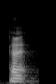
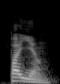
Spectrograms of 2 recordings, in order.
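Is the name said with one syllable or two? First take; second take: One; Two. First: The name is said with one syllable. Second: The name is said with two syllables. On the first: This is how the French say it today. The speaker calls it right. "Uma sílaba só" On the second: This is the easier Brazilian way to say it. The speaker calls it wrong. "Aqui no Brasil a gente insiste em escrever assim porque é até mais fácil de pronunciar"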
